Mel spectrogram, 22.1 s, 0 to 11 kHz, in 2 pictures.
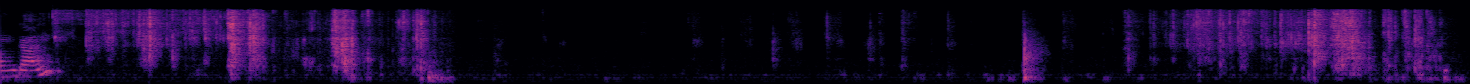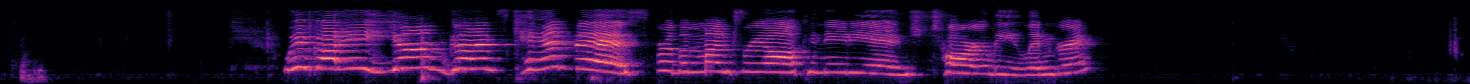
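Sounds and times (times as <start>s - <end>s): wrapper tearing and crinkling: 0.3s - 3.4s, 8.4s - 10.9s.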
